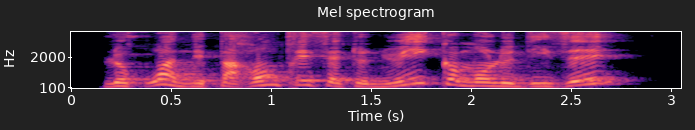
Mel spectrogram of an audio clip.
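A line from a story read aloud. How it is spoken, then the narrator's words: Growled. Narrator (French): gronda-t-il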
